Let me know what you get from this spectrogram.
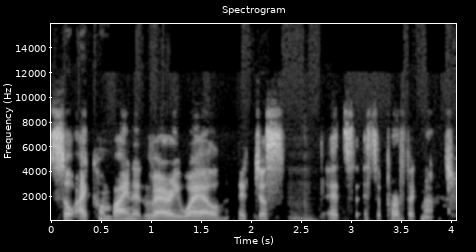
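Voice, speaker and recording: In a Spanish accent, a woman speaks at a moderate pace with a fairly low pitch. The sound is dry and close, without echo. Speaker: tango dancer and language learner. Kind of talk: interview.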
